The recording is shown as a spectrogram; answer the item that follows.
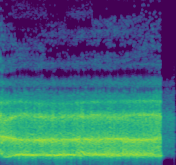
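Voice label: Serbian damaged pilot mood high, speech; War Thunder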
